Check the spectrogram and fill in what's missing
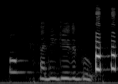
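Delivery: ordinary talk, nothing marked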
